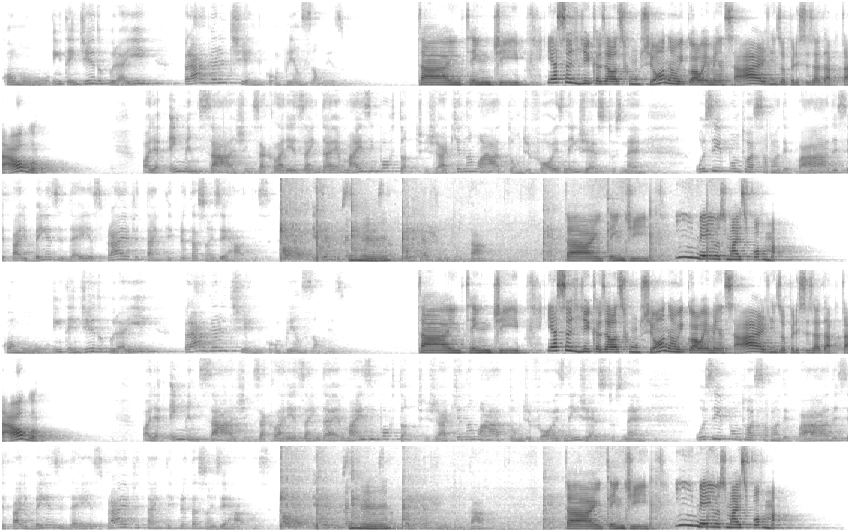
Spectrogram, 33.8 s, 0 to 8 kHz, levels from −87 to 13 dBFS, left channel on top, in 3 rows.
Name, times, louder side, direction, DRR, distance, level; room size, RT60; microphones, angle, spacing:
voice 1, 0.0-2.0 2.4-4.5 12.8-20.2 20.5-25.8 26.7-29.1, left 2 dB, 75° left, 5 dB, 1.4 m, -40 dB
voice 2, 5.6-11.8 27.1-27.8 30.1-32.9, right 2 dB, 10° right, 11 dB, 0.3 m, -21 dB
Gunshot gunfire, 26.2-32.3, left 2 dB, 50° left, 1.5 m, -40 dB
19.0 x 13.0 x 3.6 m, 1.1 s
head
